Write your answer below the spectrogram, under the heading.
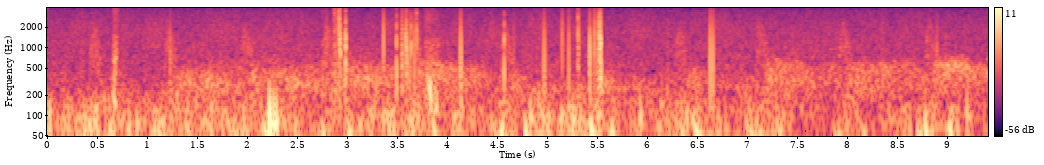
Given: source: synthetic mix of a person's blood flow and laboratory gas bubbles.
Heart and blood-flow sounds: Doppler ultrasound of blood flow; subclavian vein
0.65-0.72 s: bubbles
3.77-3.93 s: bubbles
From the record:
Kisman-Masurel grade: 123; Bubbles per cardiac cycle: 1 to 2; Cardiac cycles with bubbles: 10 to 50%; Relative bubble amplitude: loud (0.450 to 0.775); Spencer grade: 2 (many but less than half of the cardiac periods contain bubble signals, singularly or in groups); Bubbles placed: anywhere in the cardiac cycle

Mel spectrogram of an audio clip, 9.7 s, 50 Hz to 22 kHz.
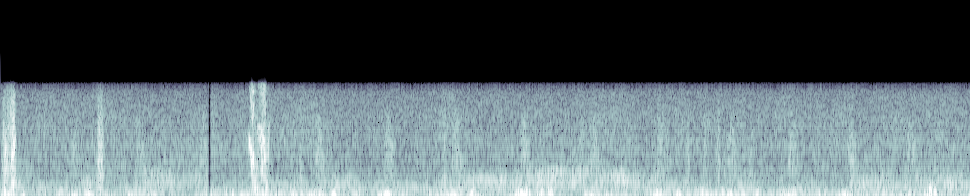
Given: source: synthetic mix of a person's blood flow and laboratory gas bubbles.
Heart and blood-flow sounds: Doppler ultrasound of blood flow; subclavian vein
2.47-2.70 s: bubbles
From the record:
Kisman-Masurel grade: 213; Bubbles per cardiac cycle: several, 3 to 8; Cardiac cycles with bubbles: 1 to 10%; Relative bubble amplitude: loud (0.450 to 0.775); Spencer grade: 1 (occasional bubble signal discernible with the cardiac motion signal, with majority of cardiac periods free of bubbles); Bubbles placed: anywhere in the cardiac cycle

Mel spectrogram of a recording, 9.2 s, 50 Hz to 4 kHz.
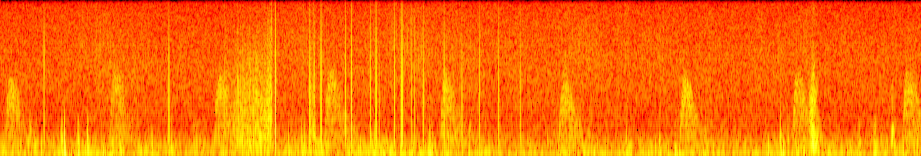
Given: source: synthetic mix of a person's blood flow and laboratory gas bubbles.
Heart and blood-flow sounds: Doppler ultrasound of blood flow; subclavian vein
8.08-8.20 s: bubbles
8.91-8.96 s: bubbles
From the record:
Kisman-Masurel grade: 122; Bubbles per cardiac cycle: 1 to 2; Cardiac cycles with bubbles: 10 to 50%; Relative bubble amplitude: moderate (0.250 to 0.450); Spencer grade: 2 (many but less than half of the cardiac periods contain bubble signals, singularly or in groups); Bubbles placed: anywhere in the cardiac cycle

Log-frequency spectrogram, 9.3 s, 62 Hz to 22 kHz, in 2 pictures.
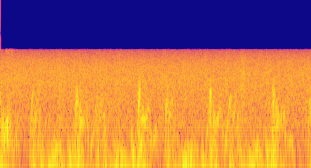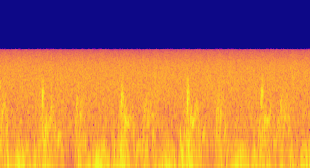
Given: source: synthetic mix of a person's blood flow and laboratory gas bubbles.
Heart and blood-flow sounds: Doppler ultrasound of blood flow; precordium
0.07-0.21 s: bubbles
From the record:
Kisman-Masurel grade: 113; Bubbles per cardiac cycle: 1 to 2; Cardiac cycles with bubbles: 1 to 10%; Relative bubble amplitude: loud (0.450 to 0.775); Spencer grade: 1 (occasional bubble signal discernible with the cardiac motion signal, with majority of cardiac periods free of bubbles); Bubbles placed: anywhere in the cardiac cycle

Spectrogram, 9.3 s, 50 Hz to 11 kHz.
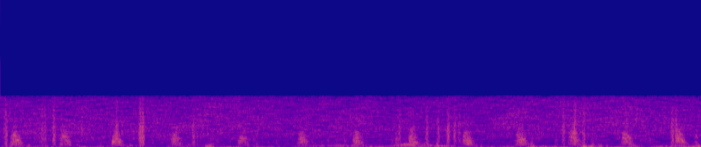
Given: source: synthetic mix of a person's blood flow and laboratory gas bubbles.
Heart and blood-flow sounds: Doppler ultrasound of blood flow; subclavian vein
no bubbles
From the record:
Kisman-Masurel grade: 000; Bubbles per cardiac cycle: 0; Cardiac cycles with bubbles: 0%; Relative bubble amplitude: no bubbles discernible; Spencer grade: 0 (complete lack of bubble signals)

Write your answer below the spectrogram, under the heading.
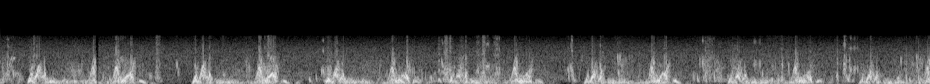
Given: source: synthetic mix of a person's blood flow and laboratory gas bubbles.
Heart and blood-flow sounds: Doppler ultrasound of blood flow; precordium
0.00-0.25 s: bubbles
0.28-0.41 s: bubbles
0.69-0.90 s: bubbles
1.06-1.33 s: bubbles
1.48-1.63 s: bubbles
1.74-1.83 s: bubbles
2.06-2.15 s: bubbles
2.23-2.27 s: bubbles
2.44-2.74 s: bubbles
3.06-3.52 s: bubbles
3.89-4.69 s: bubbles
4.75-5.27 s: bubbles
5.64-5.83 s: bubbles
5.98-6.08 s: bubbles
6.14-6.33 s: bubbles
6.58-6.68 s: bubbles
6.90-7.44 s: bubbles
7.53-7.92 s: bubbles
8.30-8.85 s: bubbles
8.94-9.31 s: bubbles
From the record:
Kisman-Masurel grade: 242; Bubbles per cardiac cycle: several, 3 to 8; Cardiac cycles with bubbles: 100%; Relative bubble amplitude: moderate (0.250 to 0.450); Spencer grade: 3 (all of the cardiac periods contain showers or single bubble signals, but not dominating or overriding the cardiac motion signals); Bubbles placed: anywhere in the cardiac cycle

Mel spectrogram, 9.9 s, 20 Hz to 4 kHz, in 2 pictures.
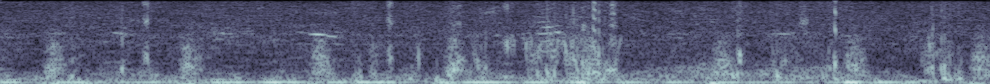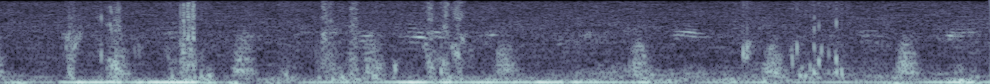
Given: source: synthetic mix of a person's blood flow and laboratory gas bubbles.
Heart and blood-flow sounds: Doppler ultrasound of blood flow; subclavian vein
0.33-0.41 s: bubbles
0.57-0.66 s: bubbles
0.71-0.77 s: bubbles
1.74-1.97 s: bubbles
2.02-2.47 s: bubbles
2.51-3.12 s: bubbles
3.62-3.75 s: bubbles
3.85-4.27 s: bubbles
4.60-4.84 s: bubbles
5.25-5.37 s: bubbles
5.43-5.67 s: bubbles
5.77-6.00 s: bubbles
6.33-6.46 s: bubbles
6.52-6.97 s: bubbles
7.06-7.32 s: bubbles
8.64-8.81 s: bubbles
8.88-9.20 s: bubbles
From the record:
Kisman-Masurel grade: 232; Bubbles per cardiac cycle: several, 3 to 8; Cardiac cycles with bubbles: 50 to 99%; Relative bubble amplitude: moderate (0.250 to 0.450); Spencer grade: 3 (all of the cardiac periods contain showers or single bubble signals, but not dominating or overriding the cardiac motion signals); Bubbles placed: anywhere in the cardiac cycle

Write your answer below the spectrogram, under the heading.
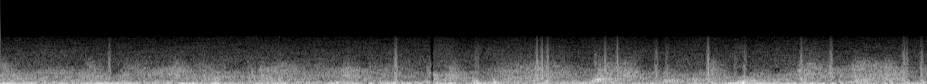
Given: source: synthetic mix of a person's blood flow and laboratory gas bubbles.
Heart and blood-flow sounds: Doppler ultrasound of blood flow; subclavian vein
2.01-2.26 s: bubbles
2.46-2.71 s: bubbles
2.75-2.92 s: bubbles
From the record:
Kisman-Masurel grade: 222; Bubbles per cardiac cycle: several, 3 to 8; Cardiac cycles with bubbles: 10 to 50%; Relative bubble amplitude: moderate (0.250 to 0.450); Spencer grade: 2 (many but less than half of the cardiac periods contain bubble signals, singularly or in groups); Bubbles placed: anywhere in the cardiac cycle

